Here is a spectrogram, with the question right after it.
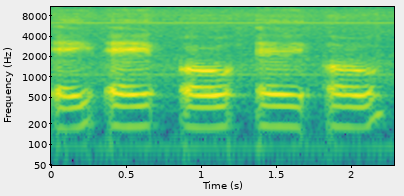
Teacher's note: we also have vowel o which is back um but it's middle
